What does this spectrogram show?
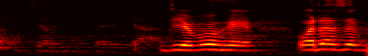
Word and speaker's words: Dziewuchy: I'm sorry, I'm going to pronounce it so wrong. I think Dziewuchy, how it's called? Dziewuchy, yeah.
